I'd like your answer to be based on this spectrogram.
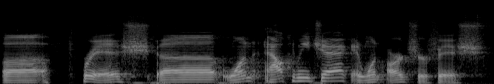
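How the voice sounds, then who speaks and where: A man giving casual let's play commentary, muttering halting asides to himself and reading on-screen text aloud. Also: on the low side, lively intonation. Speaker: gaming video host.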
